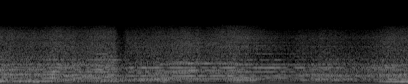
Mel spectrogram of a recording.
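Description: Background music: a slow song with long held notes.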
